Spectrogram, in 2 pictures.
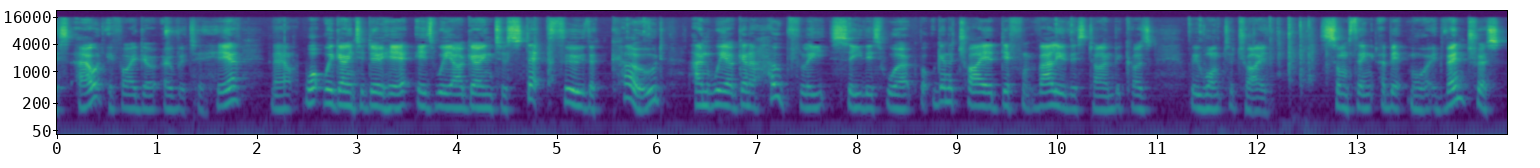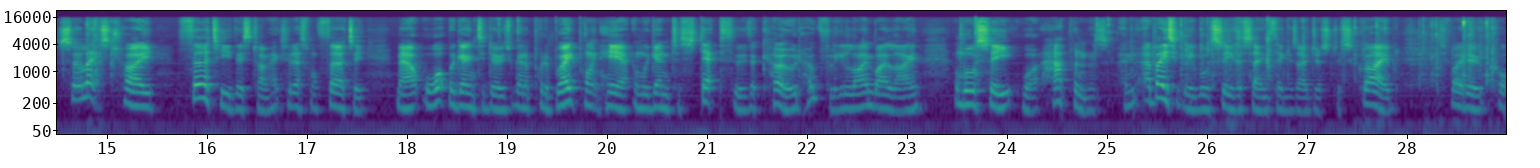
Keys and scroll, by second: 2.3 ctrl+z, 12.2-12.5 typing, 14.8 typing, 22.2 F9, 23.5 Return, 25.0-28.9 typing.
